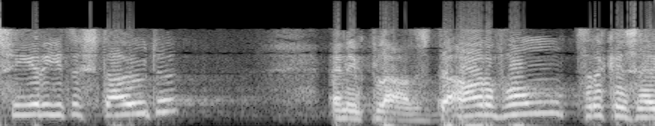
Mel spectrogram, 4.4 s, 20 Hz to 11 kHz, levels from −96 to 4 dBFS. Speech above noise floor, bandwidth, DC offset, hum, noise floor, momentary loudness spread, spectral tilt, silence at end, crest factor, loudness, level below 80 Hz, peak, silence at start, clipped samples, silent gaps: 30 dB; 11 kHz; under 0.1%; none; -39 dBFS; 13 LU; -5 dB/octave; 0 s; 10 dB; -9 LUFS; -40 dBFS; 0 dBFS; 0 s; 2%; none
